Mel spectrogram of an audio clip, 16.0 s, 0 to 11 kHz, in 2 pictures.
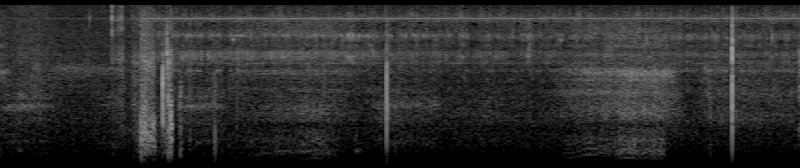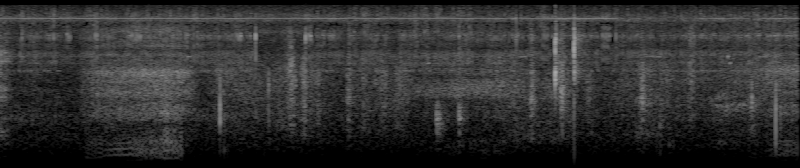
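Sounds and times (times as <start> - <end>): small clicks: 0.9 - 16.0
man snoring: 1.7 - 4.4, 5.6 - 7.2, 8.8 - 10.0, 15.2 - 16.0
sharp click: 10.1 - 14.7.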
